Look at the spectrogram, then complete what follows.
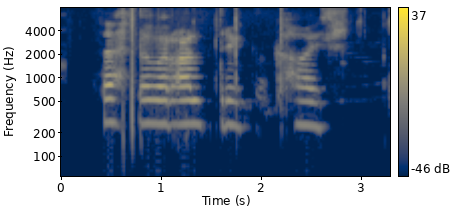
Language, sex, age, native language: Icelandic, female, 8, Icelandic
